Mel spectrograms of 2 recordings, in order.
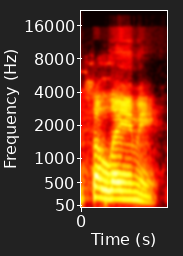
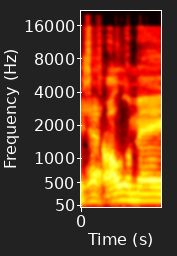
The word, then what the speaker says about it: Salami: Nathan Salami. Salami. Thank you. I always say Salome, and then there's the salami thing going on.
